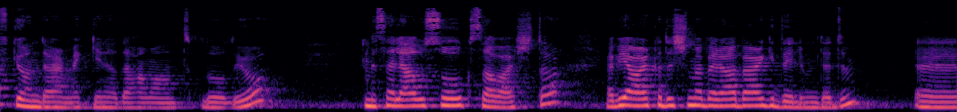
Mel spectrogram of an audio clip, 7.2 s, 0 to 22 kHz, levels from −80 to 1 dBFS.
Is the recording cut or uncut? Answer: uncut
